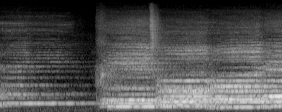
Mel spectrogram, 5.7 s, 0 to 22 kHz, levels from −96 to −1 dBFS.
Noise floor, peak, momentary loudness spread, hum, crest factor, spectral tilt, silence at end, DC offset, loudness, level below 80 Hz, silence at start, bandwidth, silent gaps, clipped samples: -45 dBFS; -4 dBFS; 17 LU; none; 16 dB; -6 dB/octave; 0 s; under 0.1%; -21 LUFS; -70 dBFS; 0 s; 15 kHz; none; under 0.1%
